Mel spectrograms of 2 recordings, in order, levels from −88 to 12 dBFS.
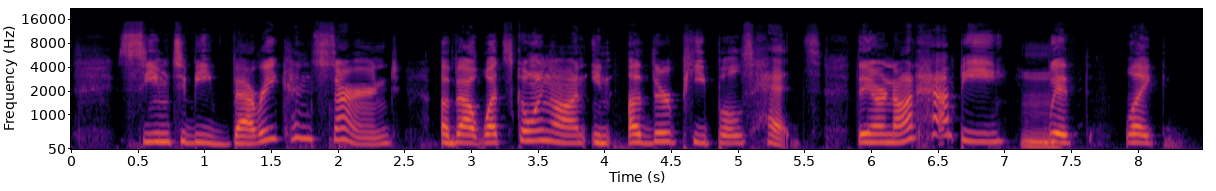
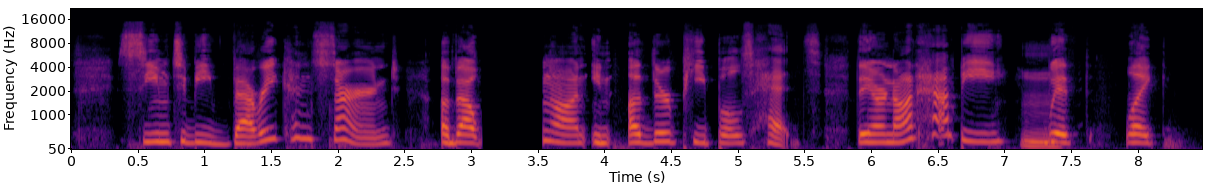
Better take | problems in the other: first | audio cutting out; at 3 s

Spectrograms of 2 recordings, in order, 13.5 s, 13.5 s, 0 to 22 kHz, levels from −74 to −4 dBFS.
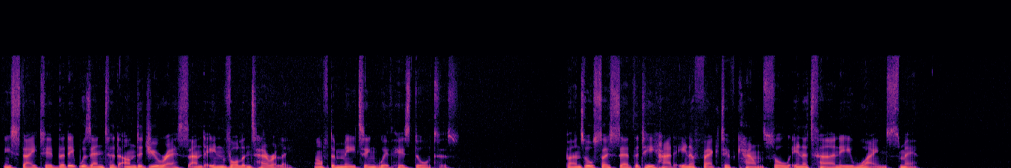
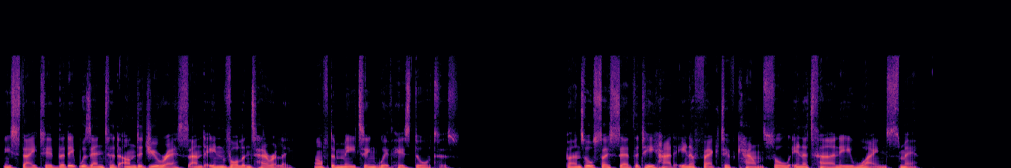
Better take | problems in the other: second | hiss; faint; throughout; 25 dB below the speech

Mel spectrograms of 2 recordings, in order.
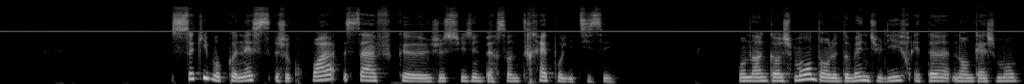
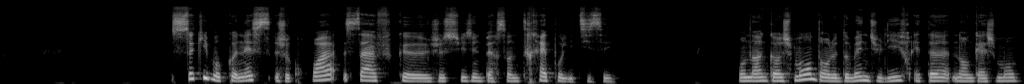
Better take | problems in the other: second | high-pitched whine; noticeable; throughout; 4.5 kHz, 15 dB below the speech

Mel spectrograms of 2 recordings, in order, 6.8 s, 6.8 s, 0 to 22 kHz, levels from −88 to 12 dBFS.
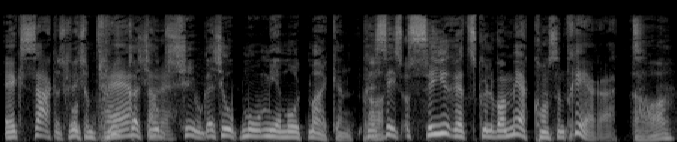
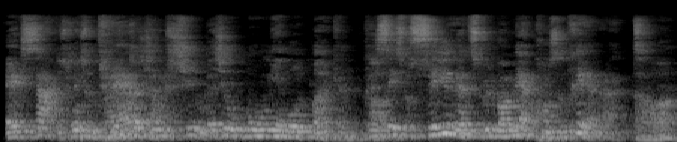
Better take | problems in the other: first | room echo; noticeable; dies away in 0.7 s // off-mic speech; far

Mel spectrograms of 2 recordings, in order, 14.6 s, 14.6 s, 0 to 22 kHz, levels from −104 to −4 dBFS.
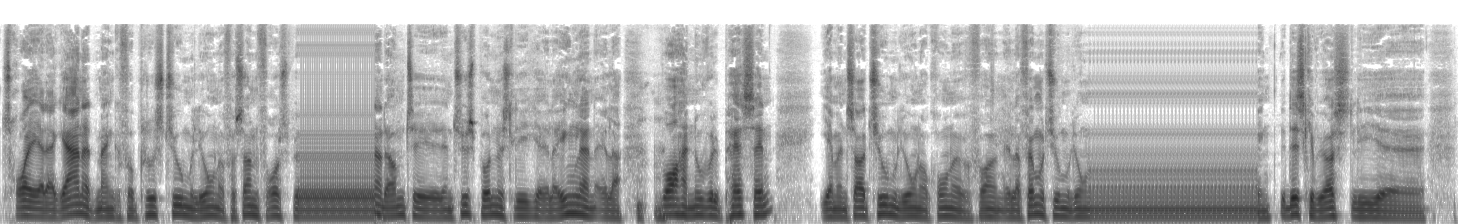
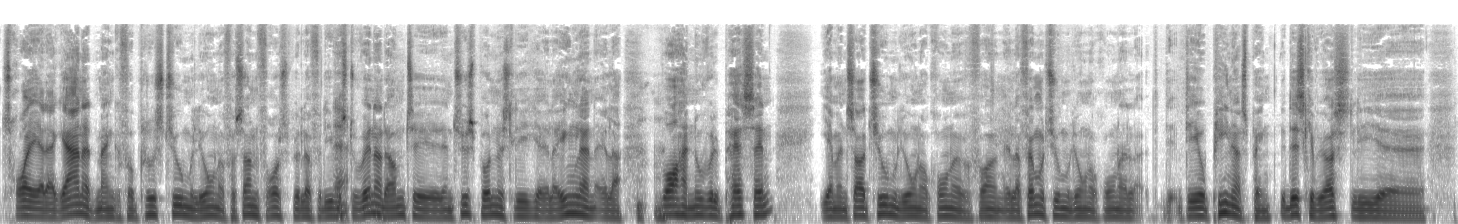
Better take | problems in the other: second | audio freezing; at 3 s for 1 s and at 11 s for 1.5 s

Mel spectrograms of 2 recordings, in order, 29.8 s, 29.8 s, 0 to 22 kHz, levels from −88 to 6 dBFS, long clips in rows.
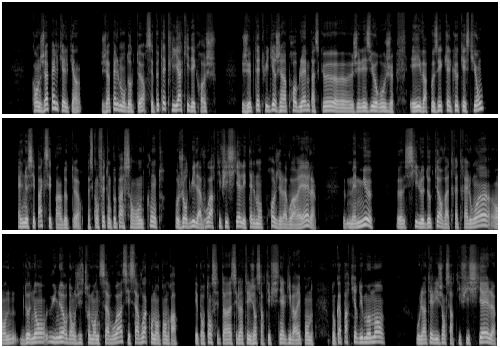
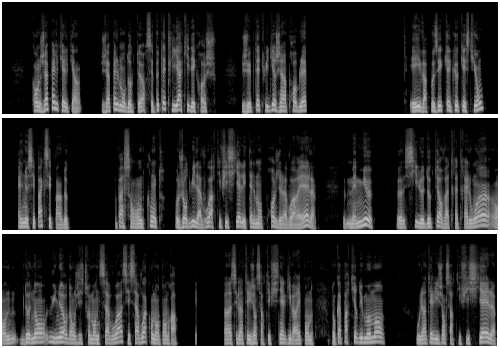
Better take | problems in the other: first | audio cutting out; at 6 s for 2 s, at 11 s for 1 s and at 24 s for 0.5 s

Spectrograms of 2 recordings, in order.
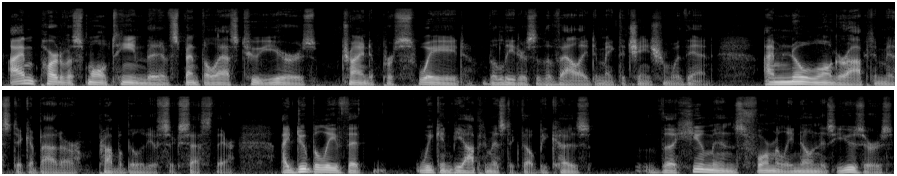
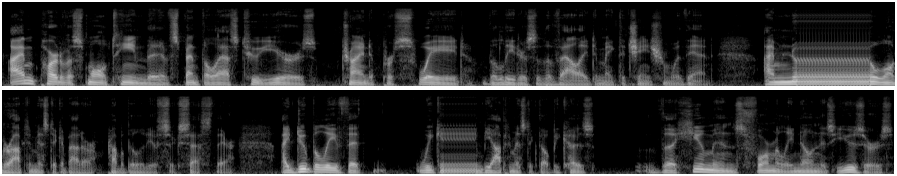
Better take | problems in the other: first | audio freezing; at 8 s for 0.5 s and at 13 s

